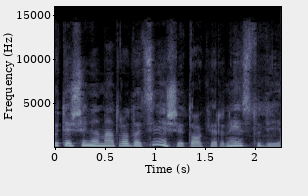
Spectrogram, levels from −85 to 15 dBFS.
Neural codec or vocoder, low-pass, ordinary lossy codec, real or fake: none; 14.4 kHz; AAC, 48 kbps; real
